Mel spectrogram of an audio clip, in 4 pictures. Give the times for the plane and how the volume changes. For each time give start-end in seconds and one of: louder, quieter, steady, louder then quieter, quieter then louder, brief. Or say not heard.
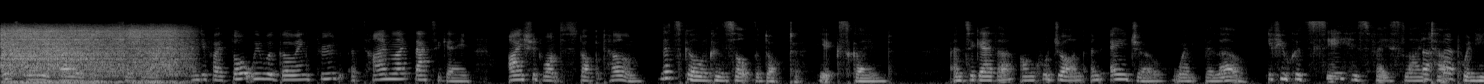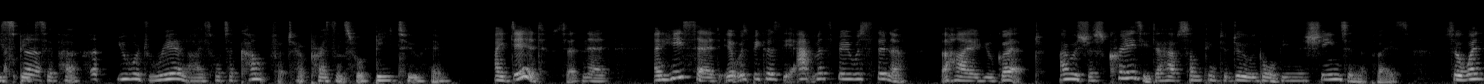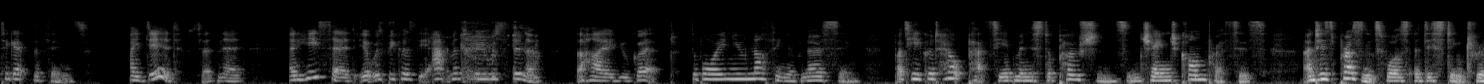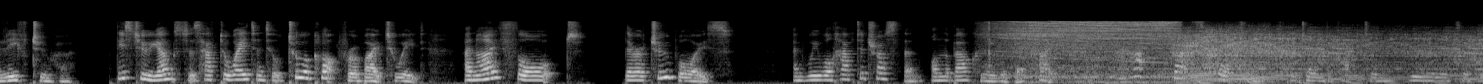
0.0-2.0 brief
54.2-59.3 quieter.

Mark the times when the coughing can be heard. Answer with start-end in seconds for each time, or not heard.
14.2-15.8, 33.2-35.1.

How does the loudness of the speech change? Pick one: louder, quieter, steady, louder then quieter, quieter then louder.
louder.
